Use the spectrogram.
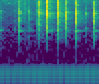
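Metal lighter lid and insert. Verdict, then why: Loose. A brand-new brushed-chrome Zippo lighter is shaken, and its loose lid rattles against the insert in a quick series of light, bright metallic clicks over a steady low hum. The play in the lid is normal for new lighters and nothing to be alarmed about.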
